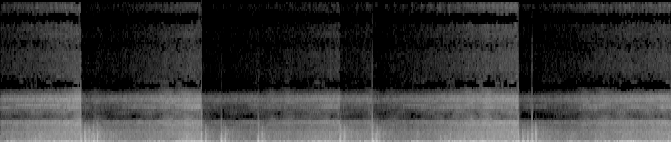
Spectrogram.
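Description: Aerial firework shells bursting in a long irregular string of booms, over a steady low rumble.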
